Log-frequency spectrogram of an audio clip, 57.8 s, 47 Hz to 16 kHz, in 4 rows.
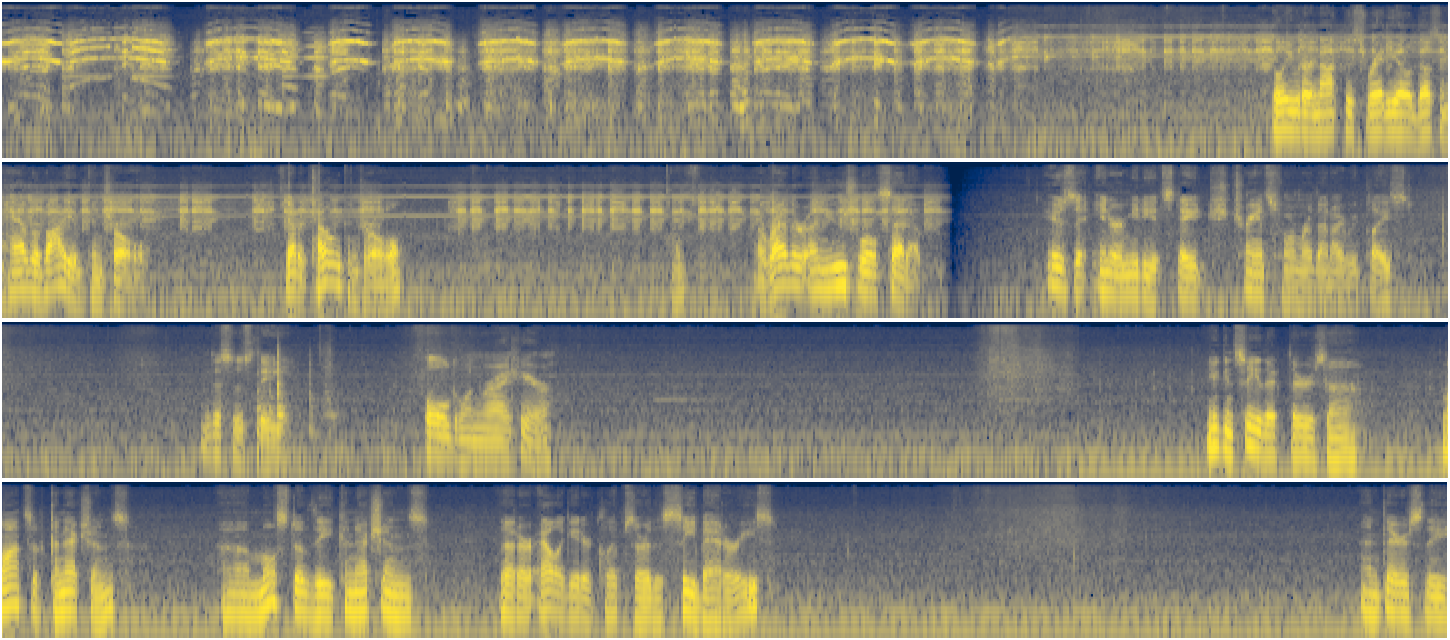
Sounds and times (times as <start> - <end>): Speech: 12.6 - 16.0, 17.3 - 18.5, 21.2 - 23.7, 24.9 - 28.6, 30.9 - 31.8, 33.1 - 34.5, 41.0 - 42.6, 43.3 - 44.7, 45.6 - 47.7, 48.4 - 51.2, 57.0 - 57.8.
